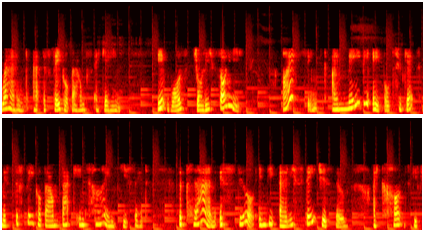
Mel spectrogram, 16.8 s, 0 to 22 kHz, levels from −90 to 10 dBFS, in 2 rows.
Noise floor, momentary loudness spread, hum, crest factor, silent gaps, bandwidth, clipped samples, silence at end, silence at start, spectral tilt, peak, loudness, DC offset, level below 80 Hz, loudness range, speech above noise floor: -41 dBFS; 11 LU; none; 20 dB; none; 8.6 kHz; under 0.1%; 0.05 s; 0 s; -8.5 dB/octave; 0 dBFS; -20 LUFS; under 0.1%; -46 dBFS; 3 LU; 22 dB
